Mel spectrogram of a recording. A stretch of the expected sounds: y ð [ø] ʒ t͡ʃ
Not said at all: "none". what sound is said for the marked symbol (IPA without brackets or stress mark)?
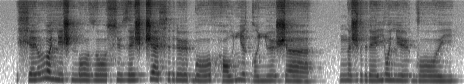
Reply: e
